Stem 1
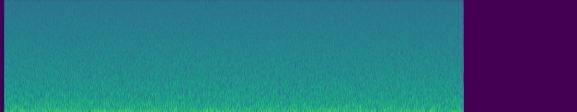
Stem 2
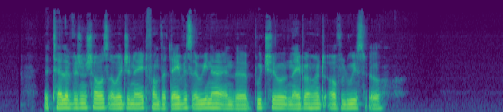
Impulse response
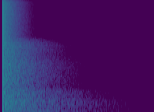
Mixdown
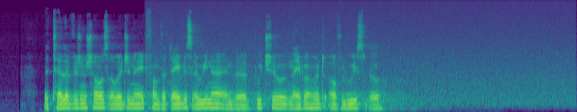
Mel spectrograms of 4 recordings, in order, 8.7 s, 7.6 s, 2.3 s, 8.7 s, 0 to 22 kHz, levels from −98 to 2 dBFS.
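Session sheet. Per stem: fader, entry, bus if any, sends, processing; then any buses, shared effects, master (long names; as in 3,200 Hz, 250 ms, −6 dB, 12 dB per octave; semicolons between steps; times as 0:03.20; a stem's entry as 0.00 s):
−11.5 dB, 2.10 s, no send, high-pass filter 190 Hz 24 dB per octave; high-shelf EQ 3,100 Hz −10 dB
+1.0 dB, 0.00 s, send −14 dB, no processing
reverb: on, RT60 2.1 s, pre-delay 6 ms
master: no processing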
